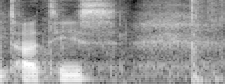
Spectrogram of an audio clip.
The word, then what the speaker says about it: Tatis: second basement and it's something unfortunately happened to tatis someone to back that up other than my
